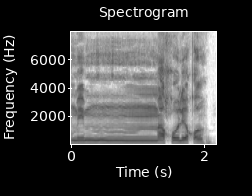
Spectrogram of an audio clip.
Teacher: خلق میں خا پر پڑھی جائے گی، اور آخر میں جو قاف ہے وہ بھی پر پڑھا جائے گا۔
